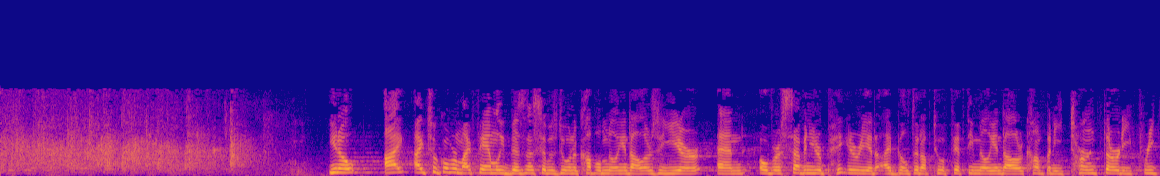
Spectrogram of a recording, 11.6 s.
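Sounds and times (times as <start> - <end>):
applause: 0.0 - 2.9
speech: 3.3 - 11.5.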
